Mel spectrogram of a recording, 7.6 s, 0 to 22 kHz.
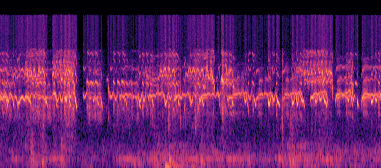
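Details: During a feeding by the single male on 26 June 2023 in Théding, four 16-day-old common kestrel chicks give shrill, wavering squeals in overlapping bursts, repeated with few breaks, plus faint scuffling.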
